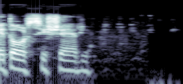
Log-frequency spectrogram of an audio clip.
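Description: A young man speaks briefly and with animation, close to a microphone.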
